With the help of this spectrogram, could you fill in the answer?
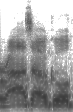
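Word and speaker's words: Ra's al Ghul: you have a character you've named either Ray Charles or Raz al Ghul depending on how you want to pronounce it and depending on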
